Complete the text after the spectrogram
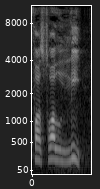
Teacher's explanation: یہ لام مشدہ ہے، ایکسٹرا سٹریس کے ساتھ ہم ادا کریں گے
